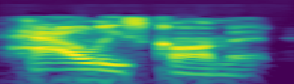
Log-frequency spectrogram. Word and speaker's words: Halley's Comet: is real anyways but the whole Halley's Comet is now always been Halley's Comet with a short a so it's a CH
